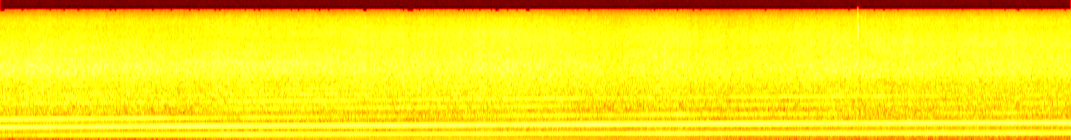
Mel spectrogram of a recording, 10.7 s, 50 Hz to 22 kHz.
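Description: Bedini-Cole window motor running with a steady multi-tone whine that rises slowly in pitch as it speeds up a heavy 35-to-40-pound wheel.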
